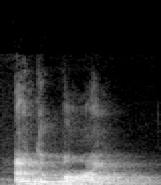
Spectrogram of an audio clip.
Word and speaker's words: undermine: Undermine. So mine also is third syllable and it contains the diphthong I. That's why it is stressed.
